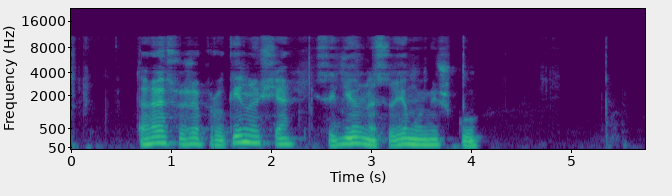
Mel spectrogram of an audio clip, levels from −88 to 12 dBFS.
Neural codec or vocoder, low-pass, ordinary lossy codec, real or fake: codec, 44.1 kHz, 7.8 kbps, DAC; 10.8 kHz; AAC, 64 kbps; fake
